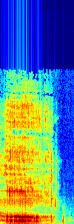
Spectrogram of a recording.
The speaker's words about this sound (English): The massive slurps that you're all used to, you know them, you love them.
